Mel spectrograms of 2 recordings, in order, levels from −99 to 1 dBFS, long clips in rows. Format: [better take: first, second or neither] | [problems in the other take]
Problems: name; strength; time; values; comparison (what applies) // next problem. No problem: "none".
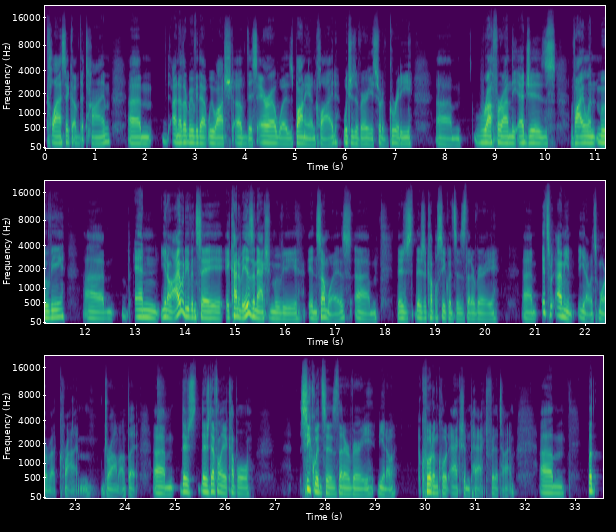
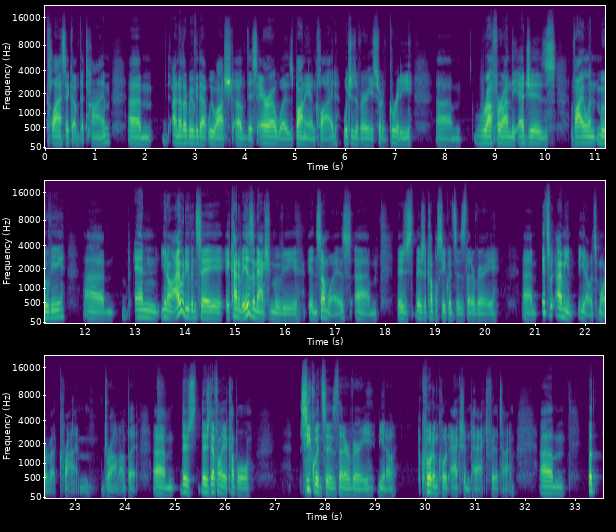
first | thin; somewhat; fading below 450 Hz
